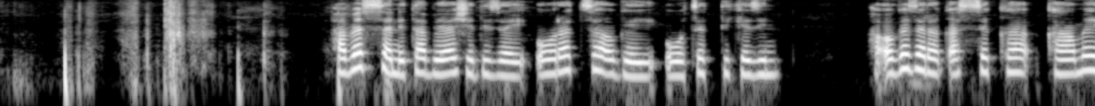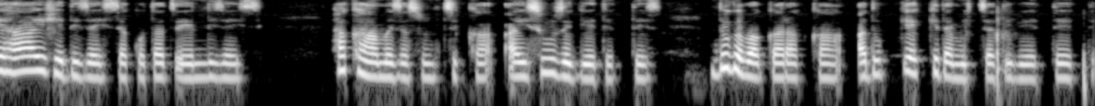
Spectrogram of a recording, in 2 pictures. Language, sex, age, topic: Gamo, male, 18-24, government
